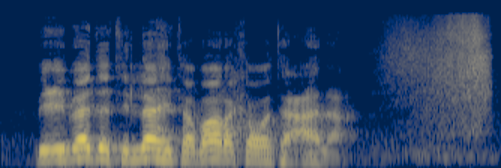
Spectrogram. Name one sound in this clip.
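An elderly man speaks solemnly into a microphone.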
